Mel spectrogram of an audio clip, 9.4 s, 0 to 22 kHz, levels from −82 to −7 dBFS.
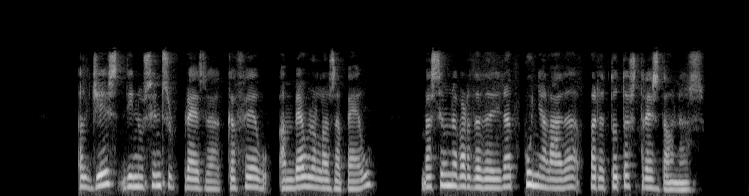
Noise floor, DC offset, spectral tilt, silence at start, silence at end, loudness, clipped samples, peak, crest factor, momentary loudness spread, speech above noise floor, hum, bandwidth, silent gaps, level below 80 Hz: -84 dBFS; under 0.1%; -4.5 dB/octave; 1 s; 0.6 s; -29 LUFS; under 0.1%; -12 dBFS; 16 dB; 7 LU; 55 dB; none; 8.2 kHz; none; -68 dBFS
